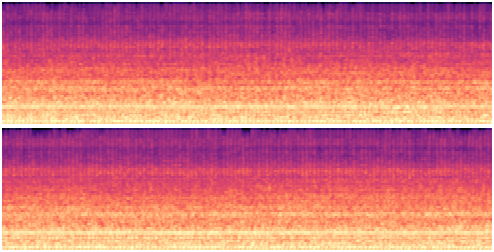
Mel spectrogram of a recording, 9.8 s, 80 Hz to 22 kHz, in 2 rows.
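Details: John Deere small single-cylinder engine back running after a slow start from sitting with a weak battery on a 47°F cold morning; steady even buzz, no misfires or surging, left to warm up; normal running.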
